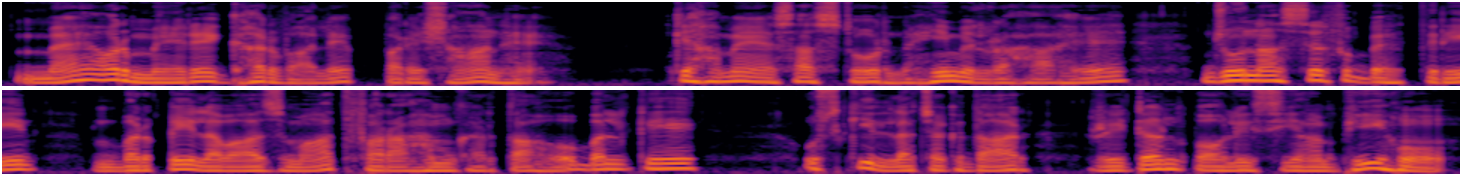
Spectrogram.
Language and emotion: Urdu, sad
